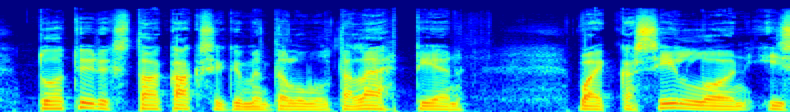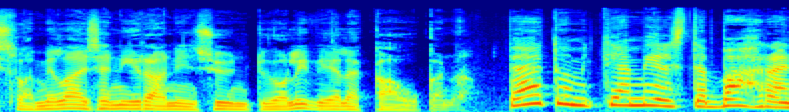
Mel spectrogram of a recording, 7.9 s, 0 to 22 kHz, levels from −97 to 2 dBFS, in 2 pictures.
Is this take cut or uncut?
uncut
